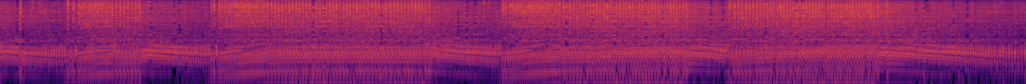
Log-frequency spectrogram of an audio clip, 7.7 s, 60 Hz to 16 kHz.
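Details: Restored Mall 12A two-stroke chainsaw, carb tuning not 100%: running strong, revving up and dropping back about every second and a half, picking up cleanly each time.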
